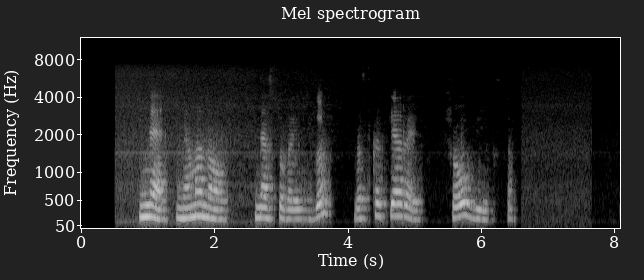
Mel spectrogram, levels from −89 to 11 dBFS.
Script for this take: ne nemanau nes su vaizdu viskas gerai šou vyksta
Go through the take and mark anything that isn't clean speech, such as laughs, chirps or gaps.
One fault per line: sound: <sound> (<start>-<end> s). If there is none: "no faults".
no faults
